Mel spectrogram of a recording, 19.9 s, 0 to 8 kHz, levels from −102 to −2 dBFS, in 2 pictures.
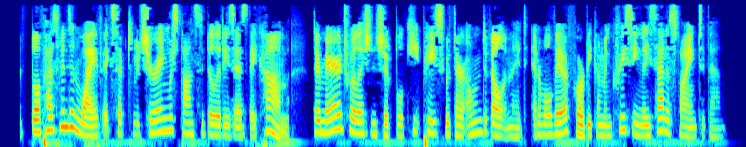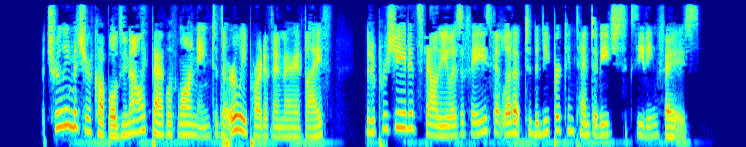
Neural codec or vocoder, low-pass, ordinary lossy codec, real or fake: codec, 16 kHz, 1 kbps, X-Codec, HuBERT features, trained on balanced general audio; 7.2 kHz; MP3, 32 kbps; fake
